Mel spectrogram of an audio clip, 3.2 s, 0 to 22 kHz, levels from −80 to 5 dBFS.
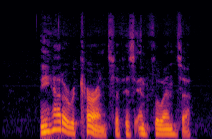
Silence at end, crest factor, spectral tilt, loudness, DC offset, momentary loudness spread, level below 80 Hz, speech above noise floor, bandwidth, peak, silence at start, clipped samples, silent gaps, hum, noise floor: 0.35 s; 18 dB; -7.5 dB/octave; -21 LUFS; under 0.1%; 10 LU; -50 dBFS; 43 dB; 15.5 kHz; -4 dBFS; 0.6 s; under 0.1%; none; none; -63 dBFS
